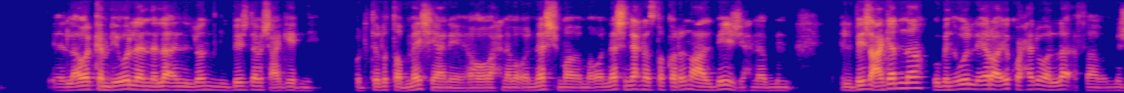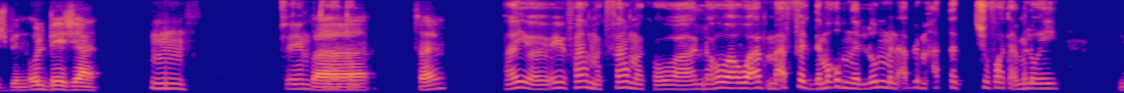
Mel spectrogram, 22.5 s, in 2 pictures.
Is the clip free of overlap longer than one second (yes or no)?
yes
